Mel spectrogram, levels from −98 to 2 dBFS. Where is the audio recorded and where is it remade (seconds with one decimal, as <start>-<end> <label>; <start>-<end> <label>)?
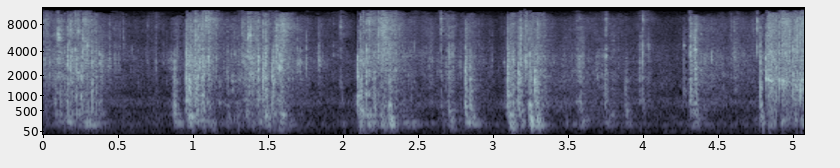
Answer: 0.0-0.5 recorded; 0.5-1.9 remade; 1.9-2.5 recorded; 2.5-5.1 remade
